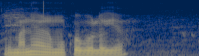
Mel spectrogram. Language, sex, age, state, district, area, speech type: Assamese, male, 18-30, Assam, Dhemaji, rural, spontaneous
